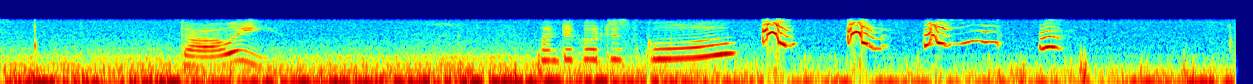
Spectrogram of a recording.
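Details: Female Chihuahua eager for doggie school, letting out rising and falling whimpers followed by a series of short, sharp high yips, with the owner's voice and a steady low rumble underneath.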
